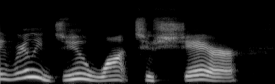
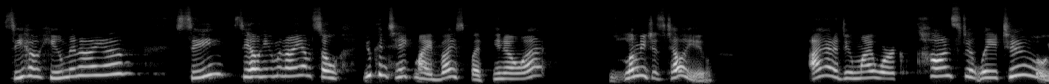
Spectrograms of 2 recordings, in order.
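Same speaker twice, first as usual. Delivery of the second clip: laughing self-mockery; 9 semitones higher than usual. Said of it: "I said".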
